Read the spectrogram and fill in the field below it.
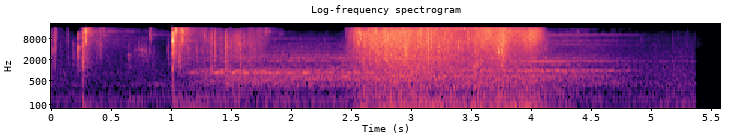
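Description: A magical teleport whooshes and rumbles loudly.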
